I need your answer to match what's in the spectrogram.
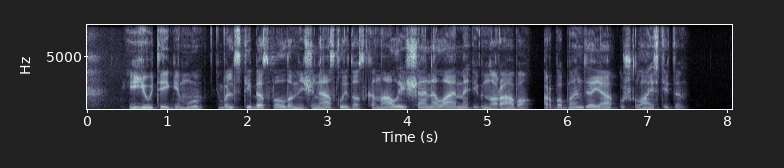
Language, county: Lithuanian, Alytus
